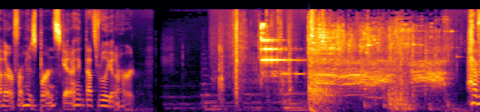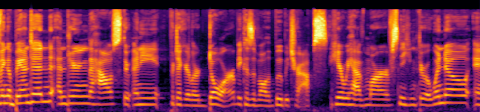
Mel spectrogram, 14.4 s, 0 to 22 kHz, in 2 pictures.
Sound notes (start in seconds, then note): 3.8 bell dings; 4.9 screams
